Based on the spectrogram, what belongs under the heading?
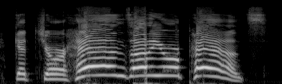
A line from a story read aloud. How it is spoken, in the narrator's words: She loved yelling the sentence and yelled it all the time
